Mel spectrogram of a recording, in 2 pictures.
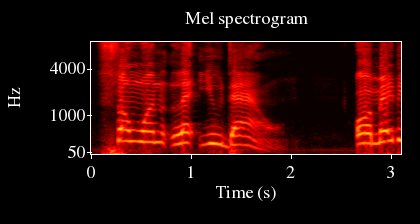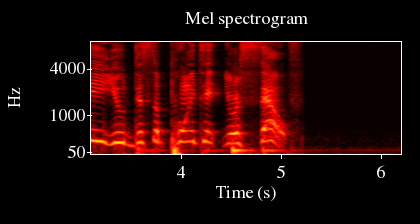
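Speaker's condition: No condition

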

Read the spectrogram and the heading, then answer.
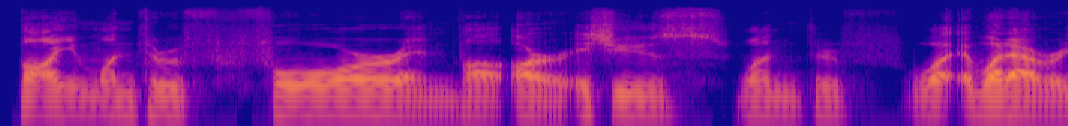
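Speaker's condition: Stutter; restarts words or sentences after second-guessing stutter, even when word came out; repeated sounds, prolonged sounds

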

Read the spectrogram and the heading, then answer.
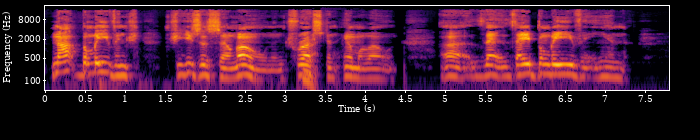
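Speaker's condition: Cerebral palsy; wheelchair user

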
